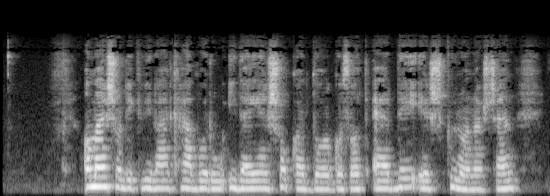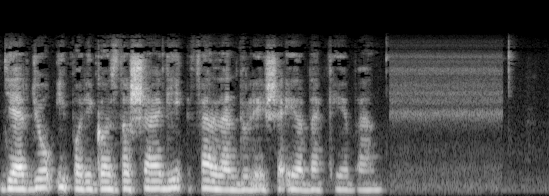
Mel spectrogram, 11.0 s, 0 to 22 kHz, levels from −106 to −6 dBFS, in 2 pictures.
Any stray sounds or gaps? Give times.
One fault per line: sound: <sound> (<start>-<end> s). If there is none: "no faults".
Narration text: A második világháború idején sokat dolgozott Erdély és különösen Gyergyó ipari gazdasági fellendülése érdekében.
no faults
